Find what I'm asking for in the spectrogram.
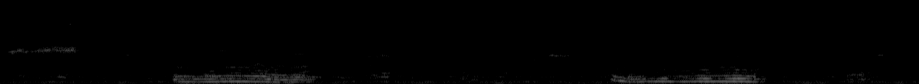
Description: Xena the dog is snoring and crazy.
